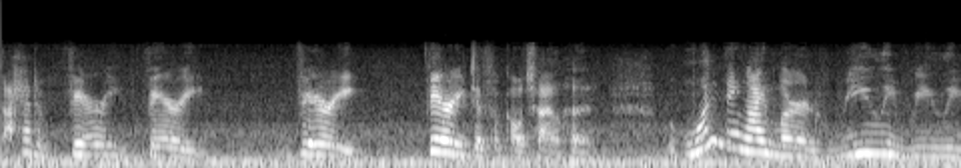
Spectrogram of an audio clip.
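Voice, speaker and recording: A woman lawyer with a loud voice, hosting a live stream about a trial and reading chat questions. She talks bluntly, swears freely and laughs often. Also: medium pitch, muffled recording, background noise. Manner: blunt and profane, with frequent laughs. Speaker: lawyer and legal commentator.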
